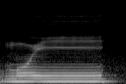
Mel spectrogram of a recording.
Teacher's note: Bukan ditekan. Mu masuk dalam ya dengan sederhana je. Dengan lembut je. Dengan tekanan yang biasa je.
